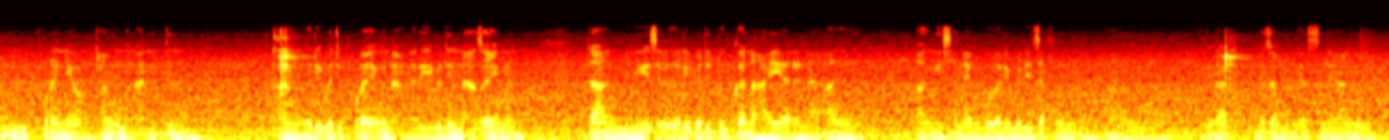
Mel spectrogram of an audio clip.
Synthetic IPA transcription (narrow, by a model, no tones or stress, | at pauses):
pʰuɾanijawntʰaŋɯmananidin | a̰ŋə̰ɾibadipʰuɾajmanaŋaɾibadina̰zajman | d̥aŋminiɡazaɾɯəɾibadidukɡanaɦajaɾena̰ʔa̰ŋi | aŋisanajbaɡaɐɾibadizakʰuna̰ | biɾat̚ | mazamuniɡasinaaŋi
